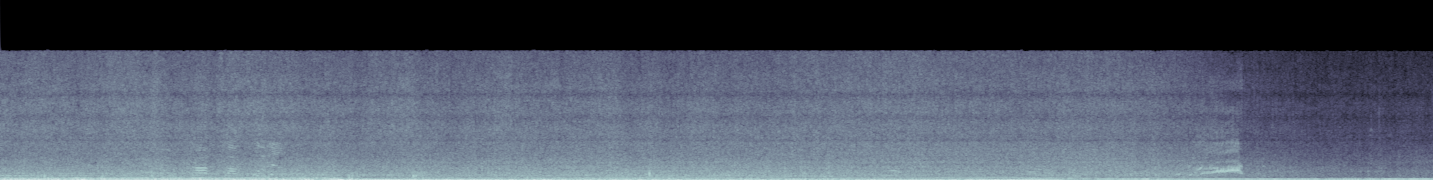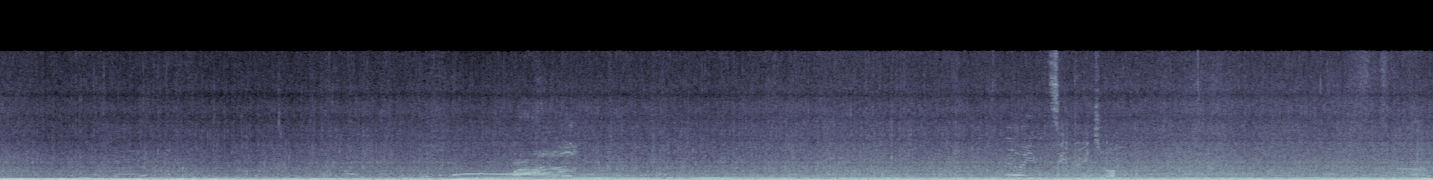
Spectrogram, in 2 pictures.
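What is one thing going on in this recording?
Water rushes and splashes in the boat's wake.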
